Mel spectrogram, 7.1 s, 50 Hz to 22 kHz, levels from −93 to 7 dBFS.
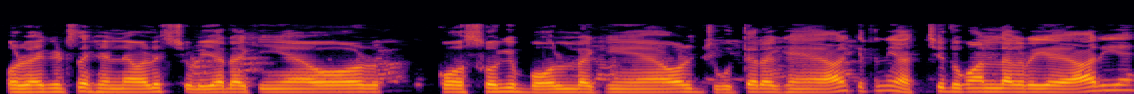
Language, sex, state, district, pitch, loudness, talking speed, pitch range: Hindi, male, Uttar Pradesh, Jyotiba Phule Nagar, 145 Hz, -15 LUFS, 220 wpm, 140-150 Hz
